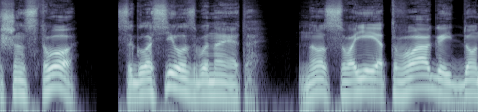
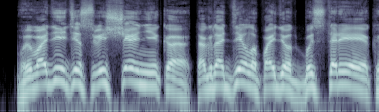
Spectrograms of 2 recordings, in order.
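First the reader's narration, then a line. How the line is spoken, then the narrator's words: Shout. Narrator (Russian): крикнул кто-то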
